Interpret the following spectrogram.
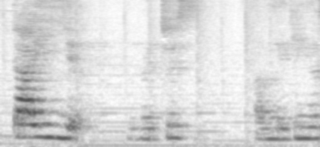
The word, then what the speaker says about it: taille: LL is not pronounced here. That is not taille. It's taille, which is making a sound of Y, and we are making it like this.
